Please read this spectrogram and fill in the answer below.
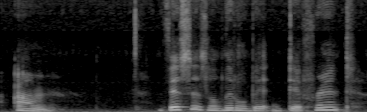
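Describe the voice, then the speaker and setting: Speaking with a Southern US accent at a fairly slow pace, this voice shows ordinary pitch variation on a very clean recording with a silent background. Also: woman. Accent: US South. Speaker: yarn shop owner. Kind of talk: live stream chat. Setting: at home, live video. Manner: soft-spoken; casual.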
